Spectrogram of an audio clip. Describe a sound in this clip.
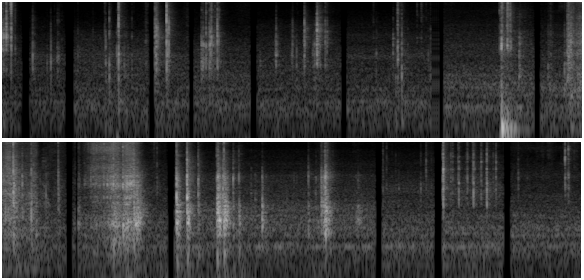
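Plastic keycaps click as they are pressed onto a keyboard.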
